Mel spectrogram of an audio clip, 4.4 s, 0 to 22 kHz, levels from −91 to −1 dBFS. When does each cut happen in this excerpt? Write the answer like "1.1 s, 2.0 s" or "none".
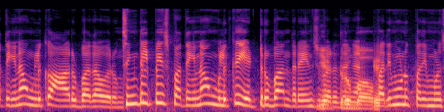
1.2 s, 3.7 s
